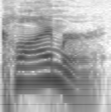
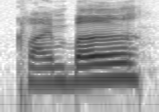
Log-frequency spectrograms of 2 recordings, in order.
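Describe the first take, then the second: First: The B sound is almost not heard. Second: The B sound is clearly and strongly pronounced. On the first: It is how a native speaker says it. "you almost don't hear the B" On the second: It is how a non-native speaker says it. "they'll overemphasize the B"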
